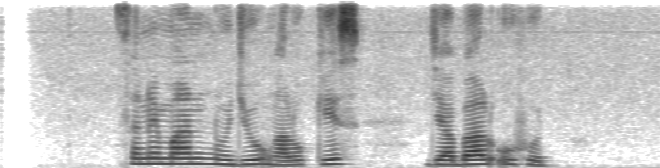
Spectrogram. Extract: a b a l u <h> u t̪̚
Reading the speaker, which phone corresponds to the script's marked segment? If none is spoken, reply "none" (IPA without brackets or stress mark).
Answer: h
